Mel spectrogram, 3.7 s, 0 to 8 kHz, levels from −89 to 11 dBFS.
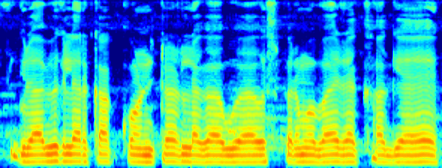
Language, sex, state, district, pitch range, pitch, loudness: Hindi, male, Jharkhand, Deoghar, 120-125 Hz, 120 Hz, -14 LUFS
